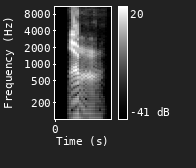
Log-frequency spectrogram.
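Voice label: "err", American English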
